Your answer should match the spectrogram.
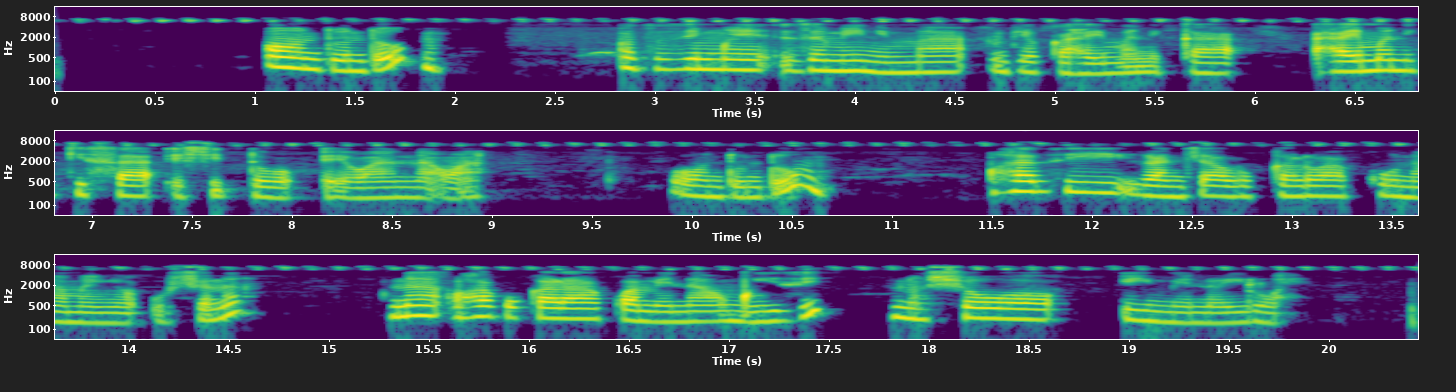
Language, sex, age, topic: Oshiwambo, male, 18-24, agriculture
